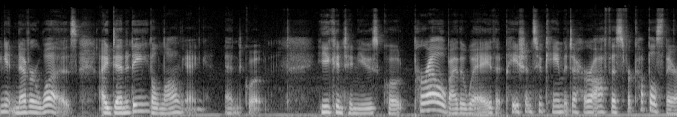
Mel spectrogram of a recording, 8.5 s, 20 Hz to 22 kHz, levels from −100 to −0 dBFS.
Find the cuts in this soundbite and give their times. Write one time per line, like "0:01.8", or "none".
0:01.9
0:05.6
